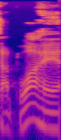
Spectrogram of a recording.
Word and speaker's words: tatuaje: They're like, tatuaje. And I go, can you spell that for me?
